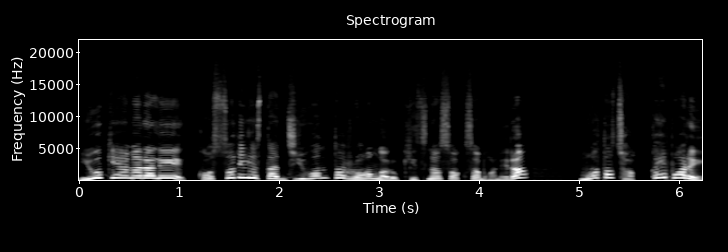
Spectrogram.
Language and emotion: Nepali, surprised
